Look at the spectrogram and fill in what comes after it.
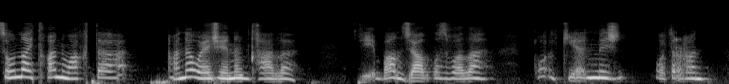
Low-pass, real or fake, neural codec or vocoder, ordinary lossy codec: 7.2 kHz; fake; codec, 16 kHz, 1 kbps, X-Codec, WavLM features, trained on Multilingual LibriSpeech; none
